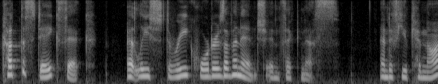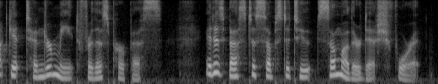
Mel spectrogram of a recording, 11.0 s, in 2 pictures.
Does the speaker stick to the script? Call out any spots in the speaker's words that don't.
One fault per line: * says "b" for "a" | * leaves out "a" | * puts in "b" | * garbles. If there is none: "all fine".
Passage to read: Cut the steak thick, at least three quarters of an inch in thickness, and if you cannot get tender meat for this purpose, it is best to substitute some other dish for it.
all fine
